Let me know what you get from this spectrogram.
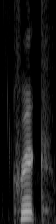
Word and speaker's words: crick: Crick, like right? – in your neck? – No, crick as in creek, C-R-E-E-K, and it's a regional pronunciation.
